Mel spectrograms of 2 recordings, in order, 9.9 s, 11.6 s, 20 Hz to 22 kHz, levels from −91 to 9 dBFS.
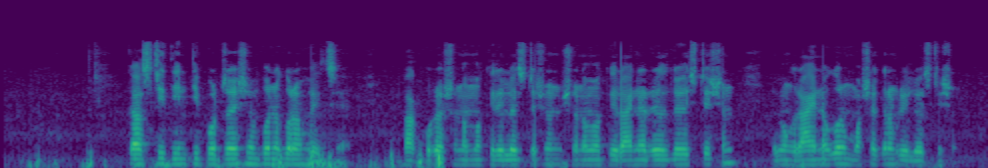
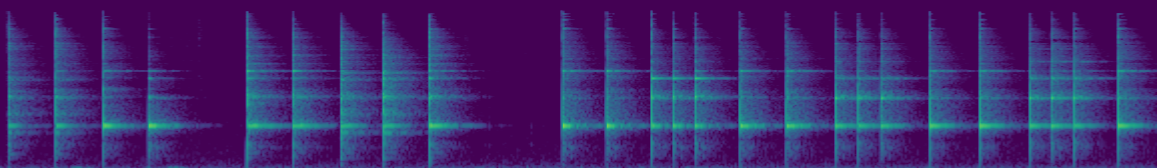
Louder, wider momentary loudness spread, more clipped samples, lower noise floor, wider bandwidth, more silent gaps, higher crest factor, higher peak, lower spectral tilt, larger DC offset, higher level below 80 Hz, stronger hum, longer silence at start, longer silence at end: second, -32 LUFS vs -27 LUFS; first, 17 LU vs 8 LU; neither; second, -52 dBFS vs -71 dBFS; second, 8.2 kHz vs 16.5 kHz; neither; about the same, 22 dB vs 26 dB; second, -10 dBFS vs -4 dBFS; first, -5 dB/octave vs 2 dB/octave; neither; first, -54 dBFS vs -70 dBFS; neither; first, 0.25 s vs 0.1 s; first, 0.35 s vs 0.15 s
